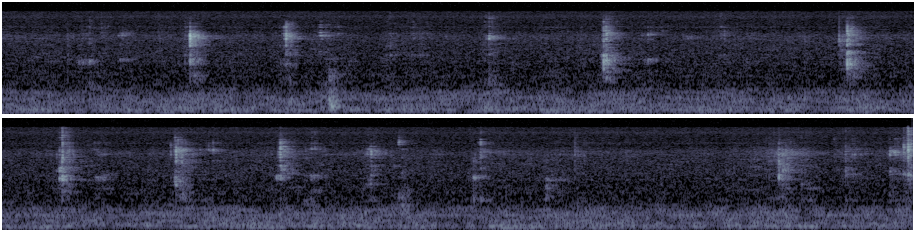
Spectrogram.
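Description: Faint, irregular crisp clicks, about two a second, of chewing crispy fried pork belly with crackling skin.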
